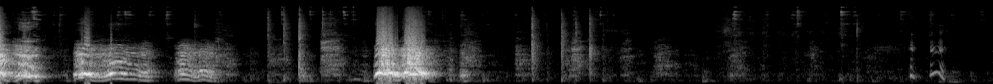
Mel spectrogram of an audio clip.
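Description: A Weimaraner gives harmonic, wavering barks and groaning yips, with one loud burst near the middle.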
